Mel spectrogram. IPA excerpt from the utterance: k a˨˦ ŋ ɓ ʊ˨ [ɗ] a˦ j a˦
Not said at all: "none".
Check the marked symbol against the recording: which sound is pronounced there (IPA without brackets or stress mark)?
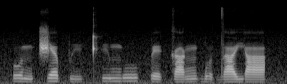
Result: d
